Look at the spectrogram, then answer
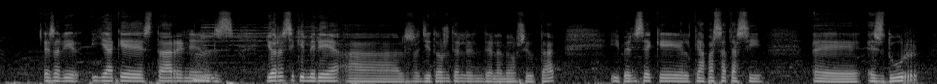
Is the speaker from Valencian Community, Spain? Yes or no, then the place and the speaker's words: yes; Vila-real, Valencian Community, Spain; dic els dos meus perquè som de Vila-real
